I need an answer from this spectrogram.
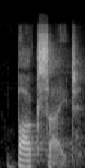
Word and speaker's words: bauxite: Bauxite. Bauxite. Alternate pronunciation, bauxite.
